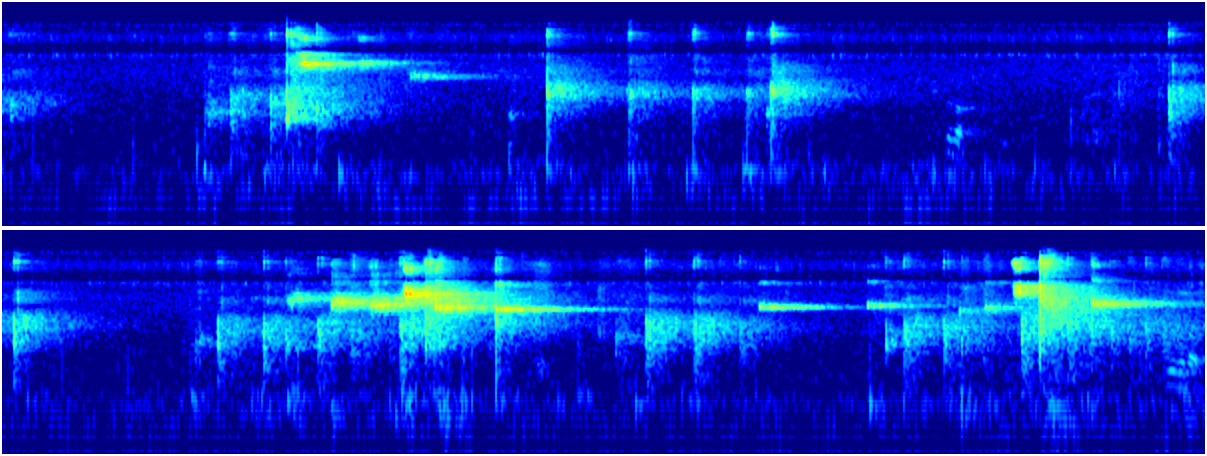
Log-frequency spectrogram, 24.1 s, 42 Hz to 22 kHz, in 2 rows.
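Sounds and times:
short high squeaks: 0:02.9 - 0:04.7, 0:14.9 - 0:18.0.

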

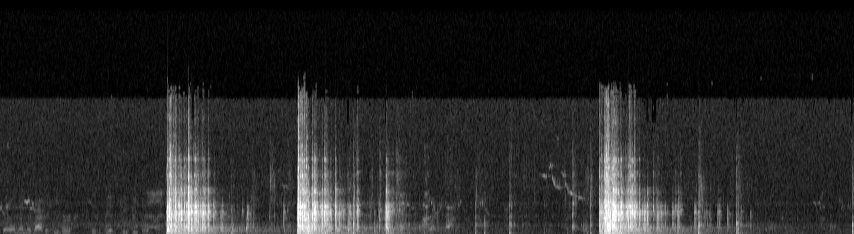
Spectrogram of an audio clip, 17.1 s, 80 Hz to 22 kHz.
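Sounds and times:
basketball hitting hoop: 0:03.4 - 0:08.3, 0:11.8 - 0:15.2.

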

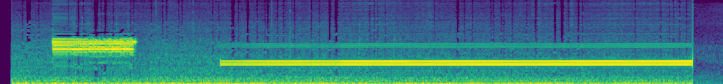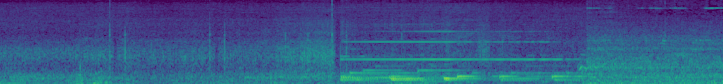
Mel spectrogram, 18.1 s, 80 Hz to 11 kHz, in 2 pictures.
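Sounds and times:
low rumbling noise: 0:00.2 - 0:10.4
digital header tones: 0:00.7 - 0:01.7, 0:02.8 - 0:08.7, 0:13.5 - 0:16.3
two-tone attention signal: 0:00.7 - 0:01.7, 0:02.8 - 0:08.7, 0:13.4 - 0:16.3.

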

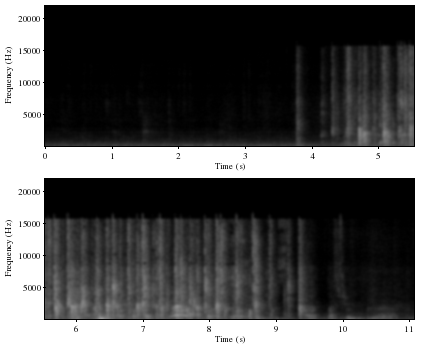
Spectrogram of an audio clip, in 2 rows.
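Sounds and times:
audience applauding: 0:04.1 - 0:09.6.

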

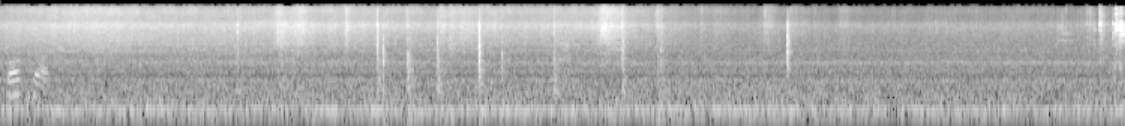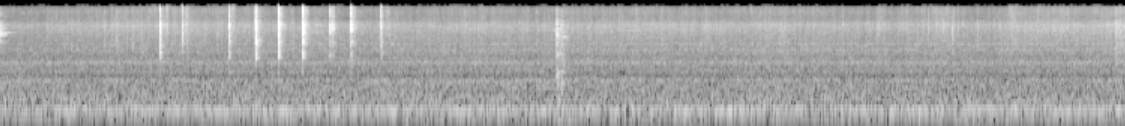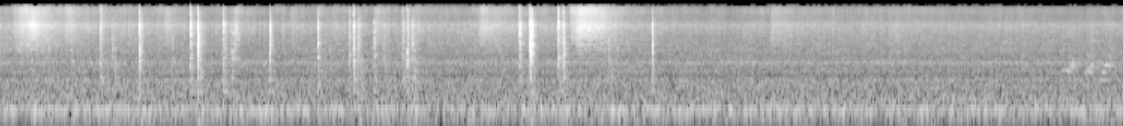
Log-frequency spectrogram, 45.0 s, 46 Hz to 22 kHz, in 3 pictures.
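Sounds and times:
steady low hum: 0:00.0 - 0:44.9
spatula scraping frying pan: 0:18.7 - 0:19.8, 0:29.8 - 0:35.6.

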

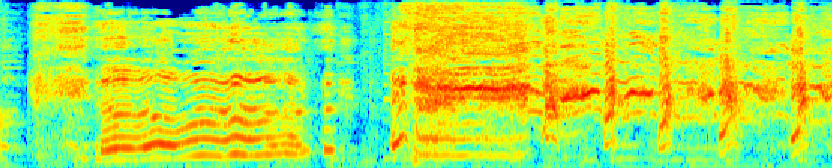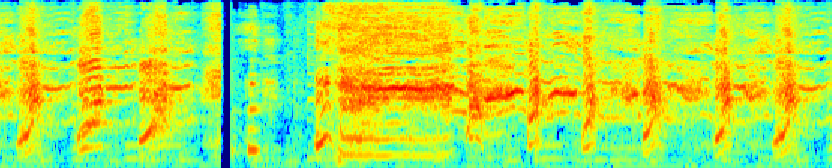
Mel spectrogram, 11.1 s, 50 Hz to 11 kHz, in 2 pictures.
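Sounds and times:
exaggerated comic laughter: 0:02.6 - 0:11.0.

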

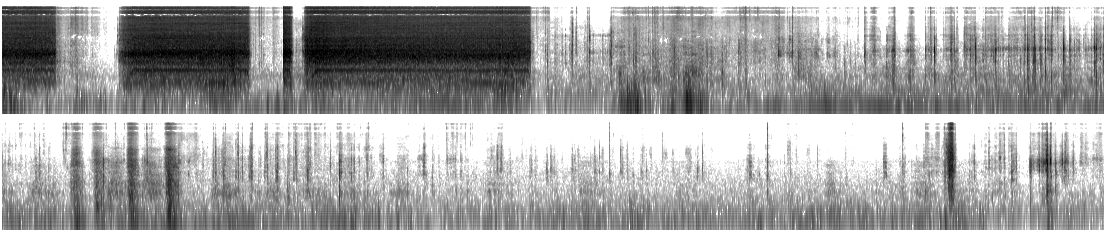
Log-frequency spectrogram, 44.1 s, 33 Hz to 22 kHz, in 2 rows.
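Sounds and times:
plastic clicks and rattles: 0:16.9 - 0:23.0, 0:26.0 - 0:29.7.

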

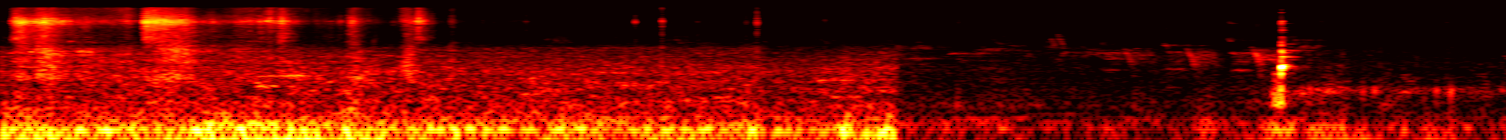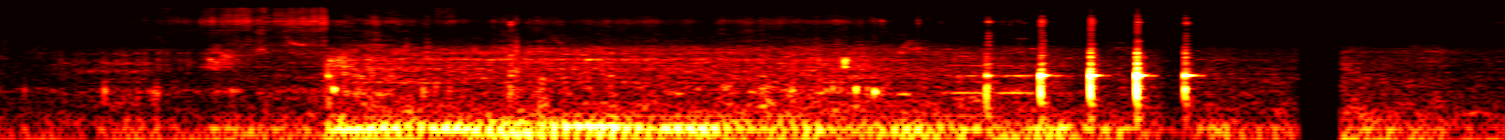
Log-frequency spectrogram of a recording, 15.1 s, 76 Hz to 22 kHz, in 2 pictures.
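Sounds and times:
birds chirping: 0:02.5 - 0:14.0.

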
